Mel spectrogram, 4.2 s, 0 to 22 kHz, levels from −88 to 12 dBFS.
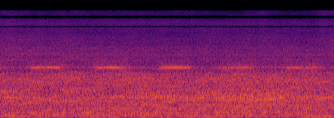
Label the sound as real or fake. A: fake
